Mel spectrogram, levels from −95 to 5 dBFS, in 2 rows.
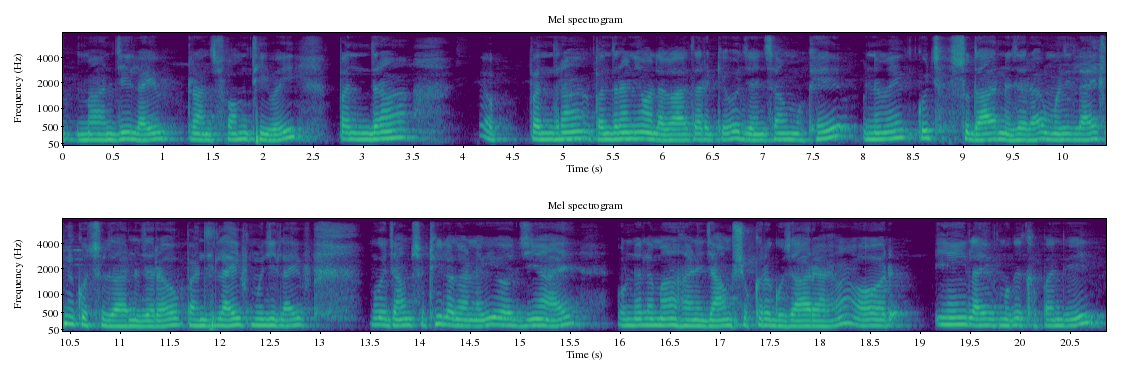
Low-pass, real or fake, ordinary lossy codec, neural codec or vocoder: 7.2 kHz; real; none; none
